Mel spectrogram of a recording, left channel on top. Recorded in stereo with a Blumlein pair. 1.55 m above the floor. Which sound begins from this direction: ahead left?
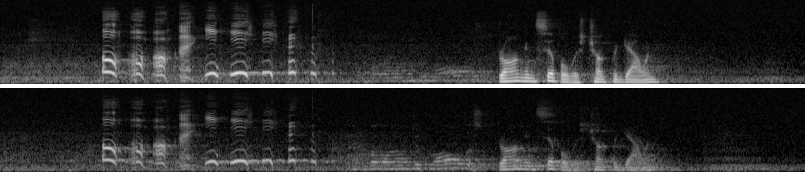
A man speaking, at 5.0 s.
